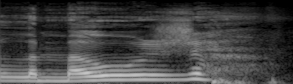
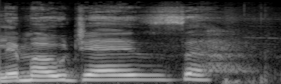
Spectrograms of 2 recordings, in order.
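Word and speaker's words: Limoges: little piano trinket box it's a limoge for us americans or people who don't pronounce it correctly it's a limo jazz it's just a little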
